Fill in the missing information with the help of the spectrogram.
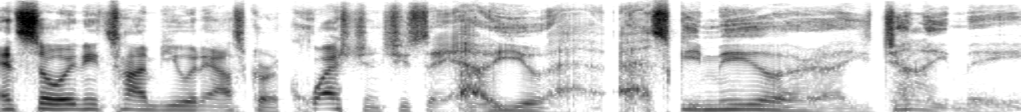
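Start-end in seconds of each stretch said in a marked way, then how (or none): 2.3-5.1 low, slow, creepy teacher voice. Retelling what a cigar-smoking teacher said when asked questions: Miss Cushing voice. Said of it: "do the Miss Cushing voice".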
